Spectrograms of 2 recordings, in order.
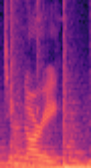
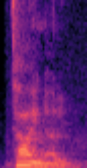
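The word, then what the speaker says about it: Tighnari: won't hold back he also calls tigari which is how it's supposed to be pronounced because that's the way it's supposed to be spelled and pronounced but for some reason somebody decided that it ought to be pronounced Tali nut why why what and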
